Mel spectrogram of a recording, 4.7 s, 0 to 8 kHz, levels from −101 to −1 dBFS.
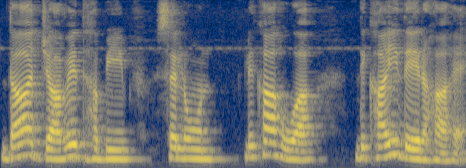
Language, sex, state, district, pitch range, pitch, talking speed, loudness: Hindi, female, Bihar, Samastipur, 165-195 Hz, 170 Hz, 130 wpm, -16 LUFS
